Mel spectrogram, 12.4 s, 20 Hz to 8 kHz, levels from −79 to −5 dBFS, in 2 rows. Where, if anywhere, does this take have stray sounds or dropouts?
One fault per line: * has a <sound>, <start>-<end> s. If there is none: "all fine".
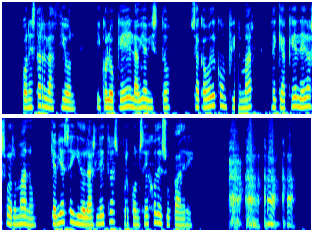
* has a dropout, 4.7-4.7 s
* has a throat clearing, 10.7-12.1 s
